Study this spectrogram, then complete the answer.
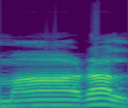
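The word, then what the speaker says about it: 말할: হবে কি মাল হাল তো এটার উচ্চারণ আরো চেঞ্জ হয়ে মারাল উল্টা হচ্ছে গিয়ে ইহুতের কাছে বসে উচ্চারণটা হবে মারাল যার অর্থ হবে কথা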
